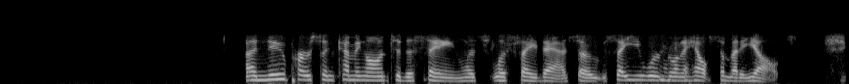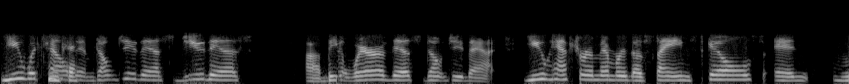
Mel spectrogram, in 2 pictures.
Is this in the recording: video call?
no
